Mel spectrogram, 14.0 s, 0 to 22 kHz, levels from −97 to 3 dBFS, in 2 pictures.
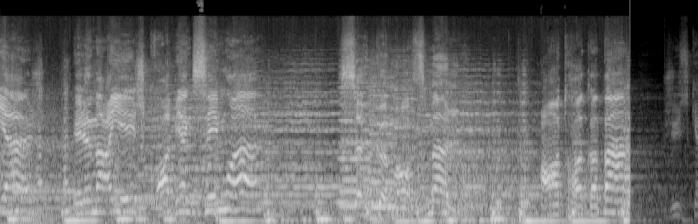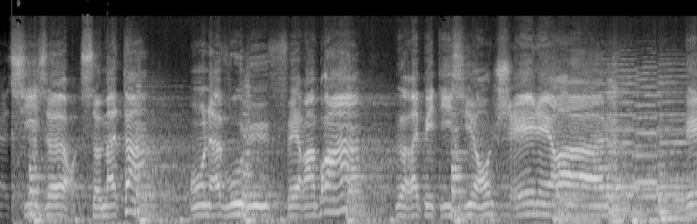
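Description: From 6.30 to 7.10 s, one channel inverted is the likely cause: one stereo side flips polarity, so material common to both channels cancels when summed. The sound drops by about 22 dB for those 0.8 s, leaving a faint residue.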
